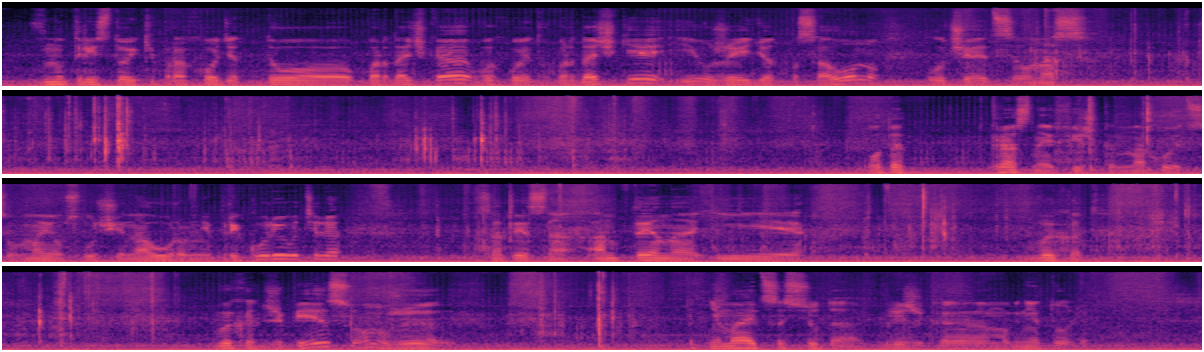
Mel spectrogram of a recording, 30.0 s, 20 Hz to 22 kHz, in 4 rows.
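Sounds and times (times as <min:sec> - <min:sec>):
low cabin hum: 0:00.0 - 0:30.0.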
